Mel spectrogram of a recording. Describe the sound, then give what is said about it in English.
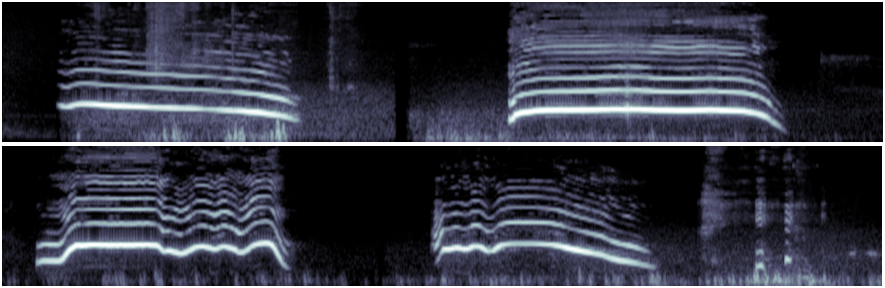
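Several long, loud human howls rise and fall one after another as people howl at the top of their lungs over a valley, each held for a couple of seconds with short pauses between, sounding open and outdoors, with faint rustling at the end. “it was therapeutic to howl at the top of your lungs over the valley, a way to cleanse your soul.”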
